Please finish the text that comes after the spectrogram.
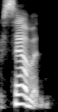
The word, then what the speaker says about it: salmon: Or salmon, silent L, no explanation offered.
